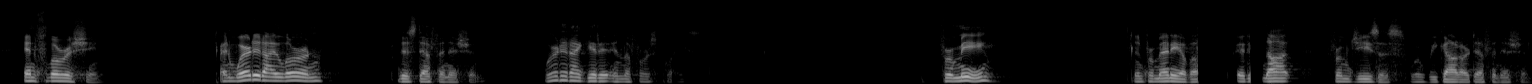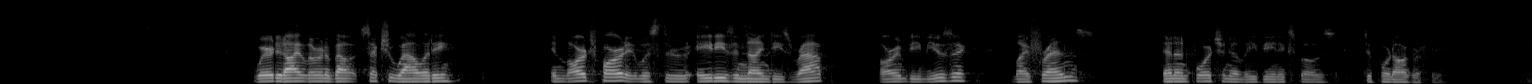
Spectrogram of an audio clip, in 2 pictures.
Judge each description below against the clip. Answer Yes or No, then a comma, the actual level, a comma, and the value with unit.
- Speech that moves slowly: Yes, slow, 115 wpm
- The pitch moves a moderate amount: Yes, average, 3.7 semitones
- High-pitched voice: No, low, 135 Hz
